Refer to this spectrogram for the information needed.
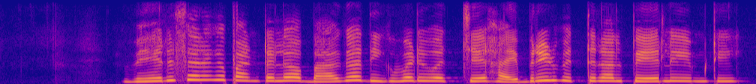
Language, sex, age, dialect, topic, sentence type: Telugu, female, 18-24, Utterandhra, agriculture, question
